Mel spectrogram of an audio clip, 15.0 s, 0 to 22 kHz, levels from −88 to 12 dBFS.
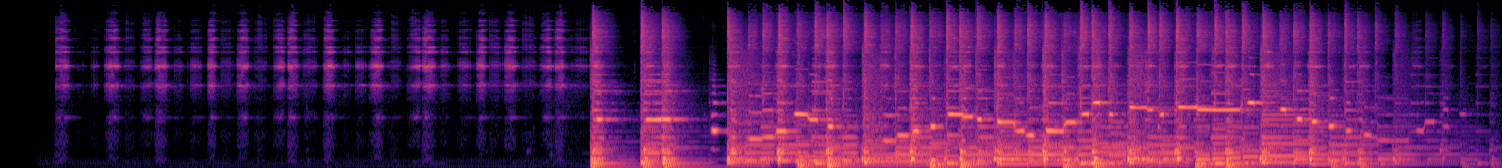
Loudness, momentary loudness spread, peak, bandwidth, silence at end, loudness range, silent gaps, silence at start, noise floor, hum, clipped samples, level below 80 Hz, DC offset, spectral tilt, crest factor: -16 LUFS; 20 LU; 0 dBFS; over 20 kHz; 0.1 s; 17 LU; none; 0.55 s; -82 dBFS; 60 Hz at -40 dBFS; under 0.1%; -32 dBFS; under 0.1%; -4.5 dB/octave; 18 dB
